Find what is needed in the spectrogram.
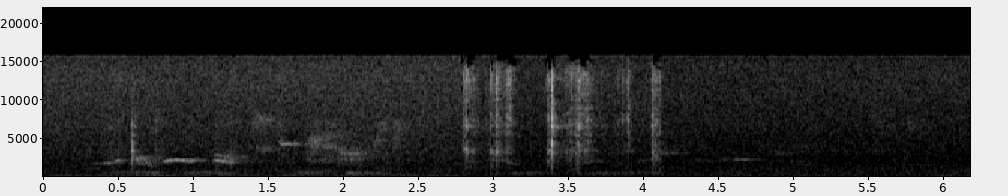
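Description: Garden birds chirping in the first two seconds, over a steady low outdoor rumble. About three seconds in comes a quick run of half a dozen sharp clicks.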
